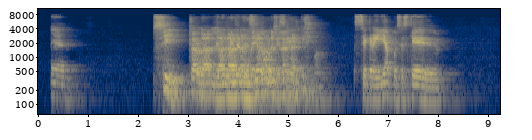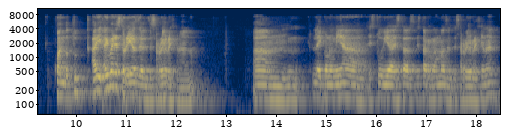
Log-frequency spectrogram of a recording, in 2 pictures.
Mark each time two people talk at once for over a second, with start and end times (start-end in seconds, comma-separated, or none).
3.6-5.4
